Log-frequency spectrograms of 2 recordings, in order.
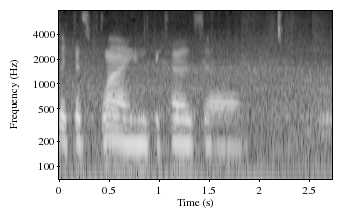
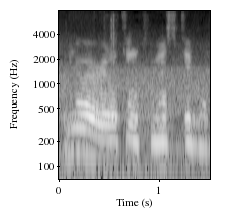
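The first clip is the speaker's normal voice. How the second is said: ordinary talk, nothing marked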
